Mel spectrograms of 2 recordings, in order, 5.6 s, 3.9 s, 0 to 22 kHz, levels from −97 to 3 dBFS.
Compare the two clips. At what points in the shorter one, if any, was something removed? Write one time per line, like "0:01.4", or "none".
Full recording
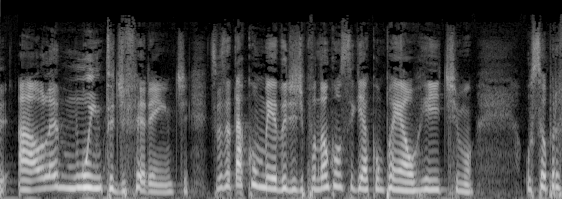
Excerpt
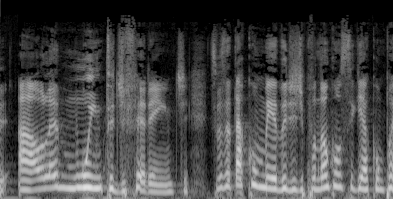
none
